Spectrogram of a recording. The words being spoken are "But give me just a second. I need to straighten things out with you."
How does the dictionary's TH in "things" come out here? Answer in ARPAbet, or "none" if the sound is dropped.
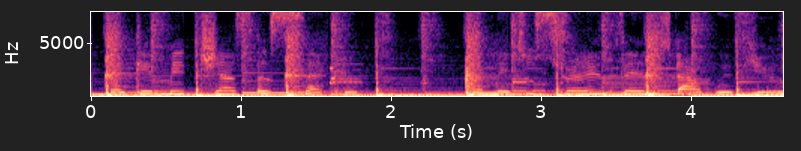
TH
